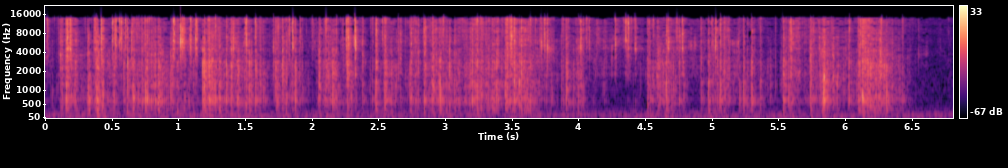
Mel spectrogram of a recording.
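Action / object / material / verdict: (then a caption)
scrape / soap bar cut with a knife blade / soap / none. A utility knife blade scrapes through a bright green, solid, hand-sized dry soap bar that is pre-scored in a grid, crunching off cubes. Dense, dry crunching and crinkling scrapes with bright, brittle snaps run almost continuously before quieting at the very end.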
